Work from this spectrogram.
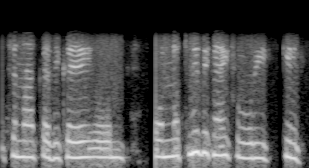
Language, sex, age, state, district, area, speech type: Hindi, female, 30-45, Uttar Pradesh, Prayagraj, urban, conversation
